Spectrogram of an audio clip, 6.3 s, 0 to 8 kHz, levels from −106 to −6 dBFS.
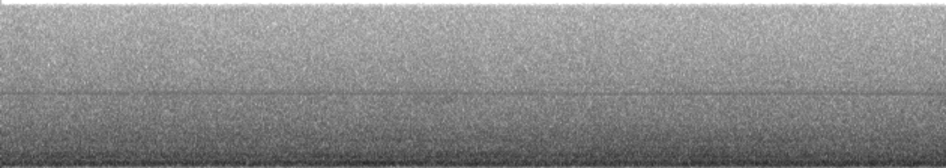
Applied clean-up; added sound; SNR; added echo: none; none; none; none.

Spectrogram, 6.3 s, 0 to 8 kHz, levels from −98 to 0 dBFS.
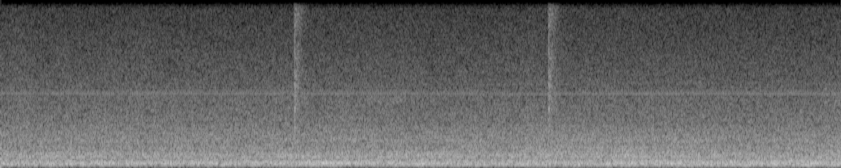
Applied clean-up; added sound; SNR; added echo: none; Telephone + Snare drum; 19 dB; none.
